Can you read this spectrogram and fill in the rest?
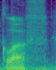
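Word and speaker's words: Gough: h I think yeah apparently it's pronounced gluff kind of like like cough um so yeah you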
